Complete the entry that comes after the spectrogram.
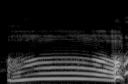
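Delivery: long drawn-out mock "oh"; dawning realisation. Lady learning her mom's Filipino, dawning realisation. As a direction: let the realisation stretch right out.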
